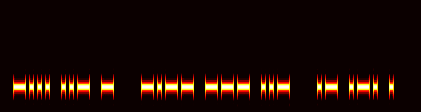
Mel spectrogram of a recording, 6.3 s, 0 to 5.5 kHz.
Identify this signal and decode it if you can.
Morse code, heard as a keyed tone, about 20 wpm, 600 Hz. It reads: BUT YOU ARE
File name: the old man and the sea / the old man and the sea part 1 20wpm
